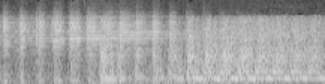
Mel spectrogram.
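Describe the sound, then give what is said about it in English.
A van exploding: a rapid run of crackling bursts quickly gives way to a loud, sustained roaring rumble that holds steady to the end. “That sounds about right. Yeah. That sounds like a van exploding.”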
